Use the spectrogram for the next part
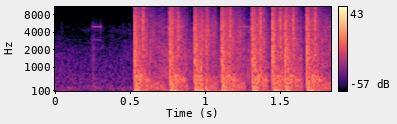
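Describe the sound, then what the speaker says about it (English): Call of Duty Warzone gunfire, with a rapid burst of about eight sharp, loud shots in quick, slightly uneven succession, heard after a near-silent lead-in. "Shots downrange."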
